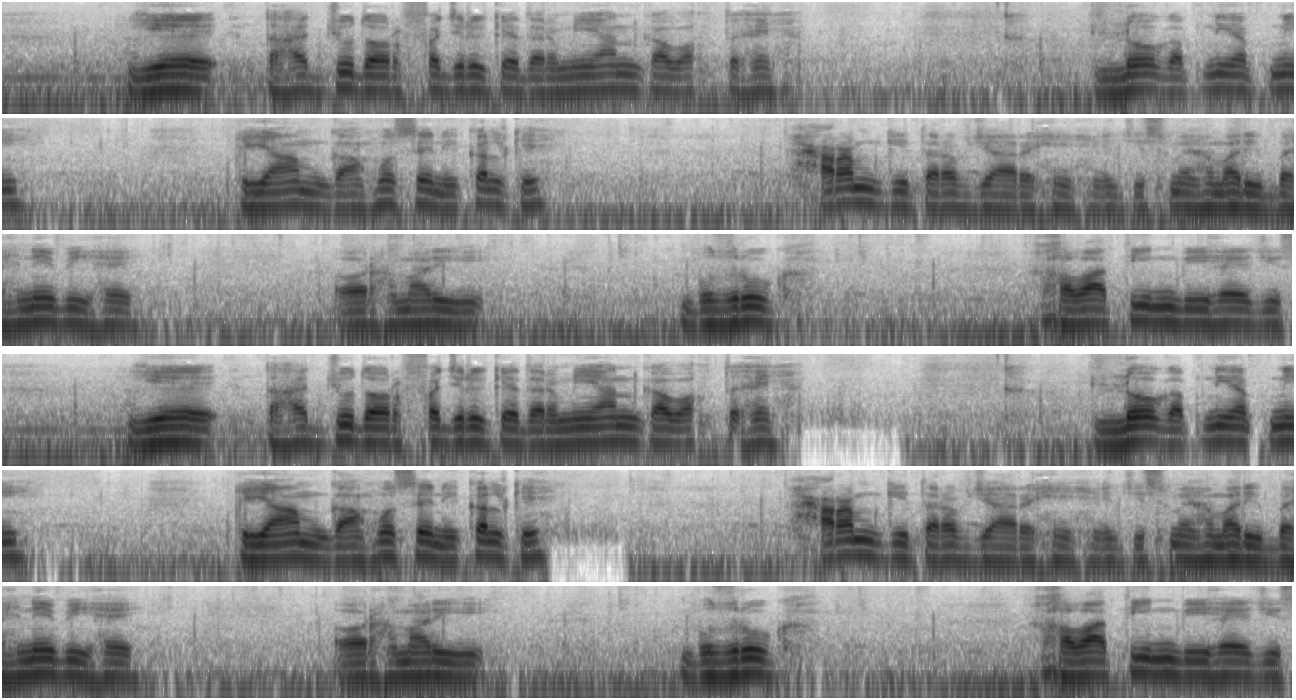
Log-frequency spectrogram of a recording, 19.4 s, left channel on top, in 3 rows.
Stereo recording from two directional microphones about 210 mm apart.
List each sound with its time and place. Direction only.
0.7 s speech: 10° right (ahead or behind); by 6.6 s 25° right (ahead or behind)
7.6 s speech: 25° right (ahead or behind)
10.4 s speech: 10° right (ahead or behind)
14.6 s speech: 15° right (ahead or behind)
16.3 s speech: 10° right (ahead or behind)
18.0 s speech: 10° right (ahead or behind)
